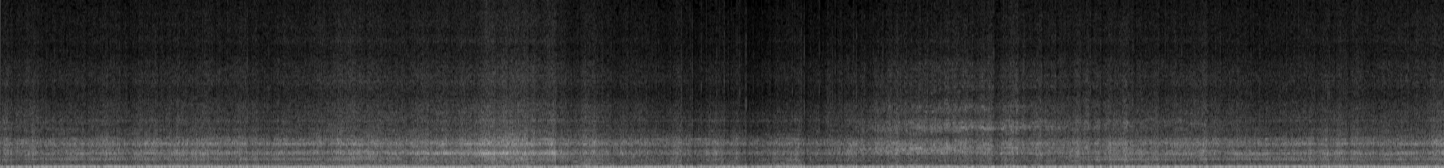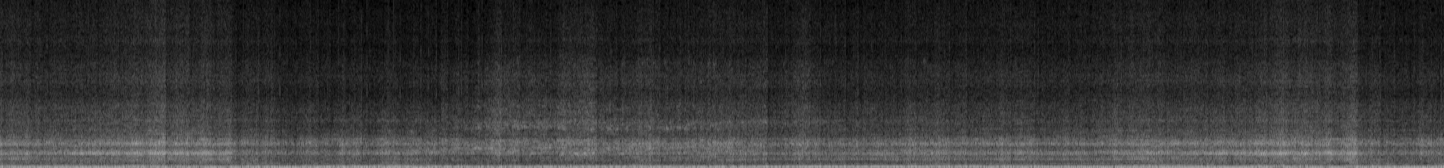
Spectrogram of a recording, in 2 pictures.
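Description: Short-track race truck's engine heard from inside the cab, running hard at racing speed. Its pitch rises and falls every several seconds as it pulls down the straights and eases off for the turns.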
